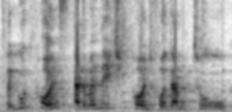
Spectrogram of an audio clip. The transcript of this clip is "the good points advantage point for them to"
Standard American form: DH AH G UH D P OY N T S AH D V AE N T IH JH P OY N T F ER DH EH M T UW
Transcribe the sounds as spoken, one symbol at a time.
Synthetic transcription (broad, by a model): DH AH G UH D P OY N T S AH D W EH N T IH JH P OY N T F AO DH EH M T UW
